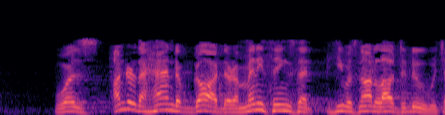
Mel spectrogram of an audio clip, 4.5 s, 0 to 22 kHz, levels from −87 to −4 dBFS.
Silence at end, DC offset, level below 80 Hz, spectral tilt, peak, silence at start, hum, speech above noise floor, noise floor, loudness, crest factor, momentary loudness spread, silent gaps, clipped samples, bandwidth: 0 s; under 0.1%; -80 dBFS; -4 dB/octave; -18 dBFS; 0.55 s; none; 38 dB; -72 dBFS; -34 LUFS; 16 dB; 7 LU; none; under 0.1%; 5.4 kHz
